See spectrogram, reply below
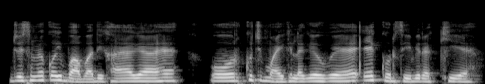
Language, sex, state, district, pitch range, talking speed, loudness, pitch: Hindi, male, Uttar Pradesh, Saharanpur, 140-165 Hz, 210 wpm, -13 LUFS, 150 Hz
